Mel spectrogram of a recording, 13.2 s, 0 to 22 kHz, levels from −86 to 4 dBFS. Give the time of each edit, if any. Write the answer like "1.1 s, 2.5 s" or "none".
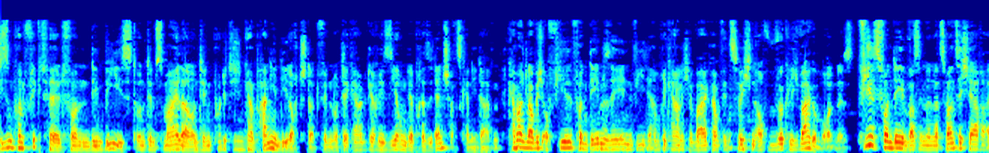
none

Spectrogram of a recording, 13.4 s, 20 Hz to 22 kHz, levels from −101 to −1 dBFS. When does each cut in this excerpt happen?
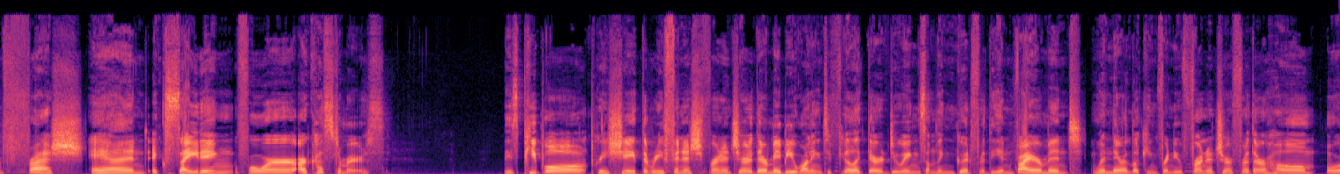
none

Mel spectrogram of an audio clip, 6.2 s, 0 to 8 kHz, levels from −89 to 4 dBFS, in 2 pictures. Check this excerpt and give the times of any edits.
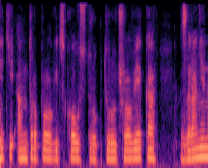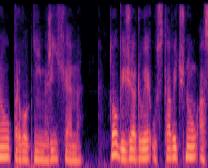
none

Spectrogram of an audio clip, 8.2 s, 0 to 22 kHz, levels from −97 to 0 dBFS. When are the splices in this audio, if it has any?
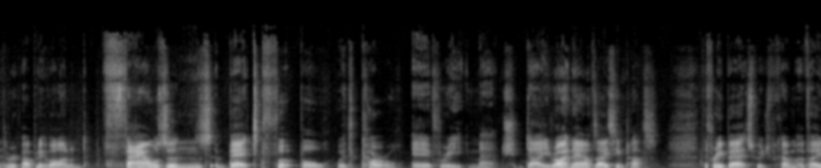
1.0 s, 2.6 s, 3.3 s, 4.0 s, 5.9 s, 7.1 s

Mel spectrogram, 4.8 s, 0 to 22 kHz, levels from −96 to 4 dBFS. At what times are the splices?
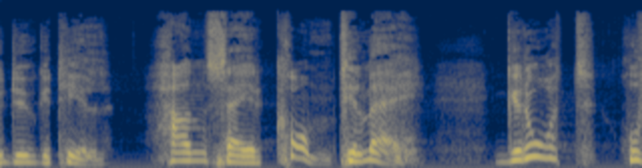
0.9 s, 2.5 s

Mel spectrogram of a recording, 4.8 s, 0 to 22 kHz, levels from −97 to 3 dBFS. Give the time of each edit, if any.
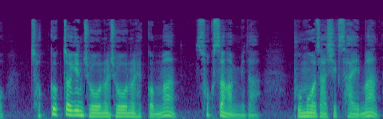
1.4 s

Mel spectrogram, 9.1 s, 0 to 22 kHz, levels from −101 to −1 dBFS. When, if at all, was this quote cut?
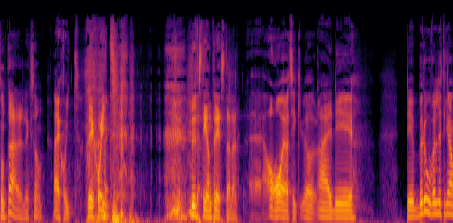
0.9 s, 1.6 s, 3.9 s, 6.0 s

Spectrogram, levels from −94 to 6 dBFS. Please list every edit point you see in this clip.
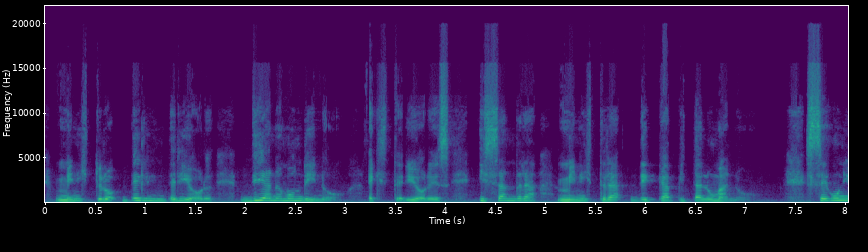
3.2 s, 5.1 s

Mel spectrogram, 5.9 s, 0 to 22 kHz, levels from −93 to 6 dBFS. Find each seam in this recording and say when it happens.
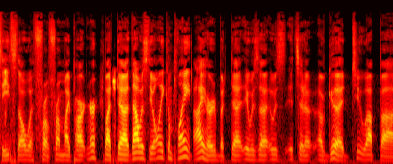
1.5 s, 2.9 s, 4.9 s

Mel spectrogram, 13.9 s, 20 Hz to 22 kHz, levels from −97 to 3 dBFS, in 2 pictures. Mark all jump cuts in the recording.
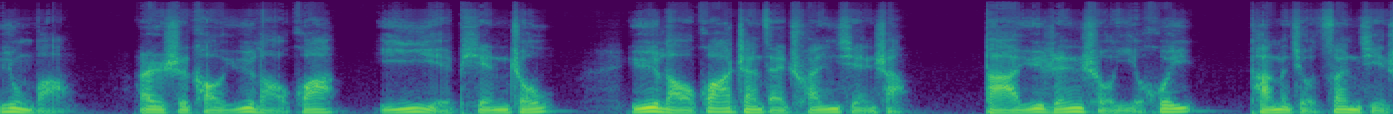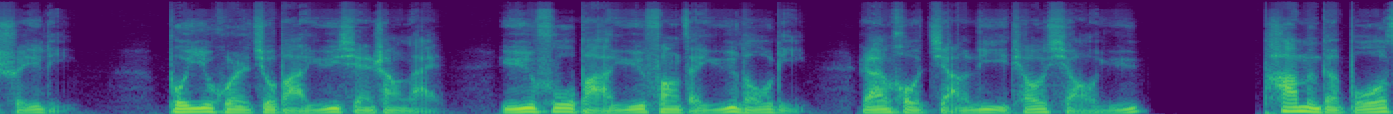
none

